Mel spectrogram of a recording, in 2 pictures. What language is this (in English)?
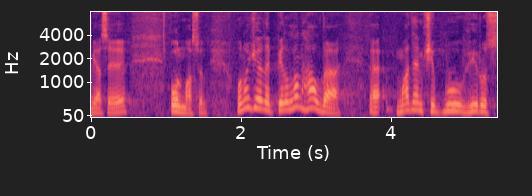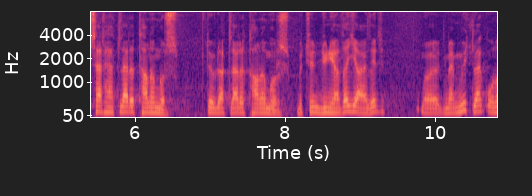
Turkish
